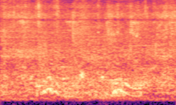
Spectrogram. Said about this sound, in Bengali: ফাটাফাটি ডাকের একটা কবুতর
